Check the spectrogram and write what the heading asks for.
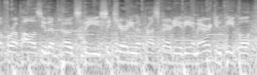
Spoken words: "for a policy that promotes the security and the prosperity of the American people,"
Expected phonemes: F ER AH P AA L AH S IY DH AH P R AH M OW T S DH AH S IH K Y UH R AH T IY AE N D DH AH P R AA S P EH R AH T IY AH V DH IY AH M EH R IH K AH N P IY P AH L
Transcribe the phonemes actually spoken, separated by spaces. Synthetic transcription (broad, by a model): F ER AH P AA L AH S IY DH AH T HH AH UH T S DH AH S IH K Y UH R AH T IY N DH AH P R AA S P EH R AH T IY AH V DH IY AH M EH R IH K AH N P IY P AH L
